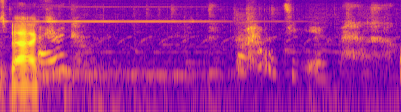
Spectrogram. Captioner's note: high pitch ringing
